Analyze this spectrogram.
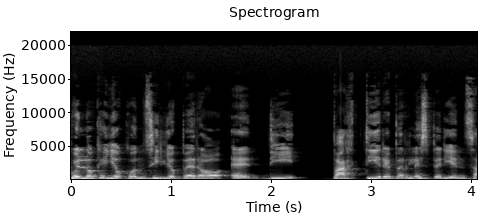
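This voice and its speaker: A woman talks at a moderate pace in an unremarkable speaking voice with ordinary pitch variation. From Molise, Italy. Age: 30s. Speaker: aid worker. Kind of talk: casual interview.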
